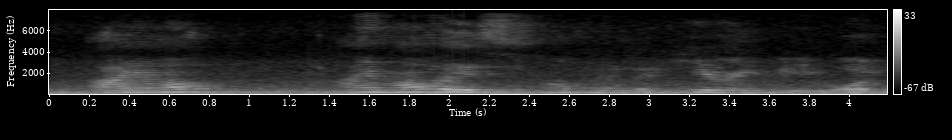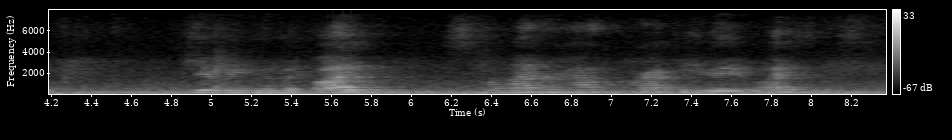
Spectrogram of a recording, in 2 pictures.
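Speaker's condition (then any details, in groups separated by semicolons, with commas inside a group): Cerebral palsy; scoliosis, spinal rebuild surgery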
